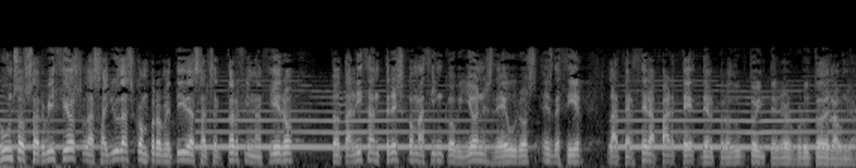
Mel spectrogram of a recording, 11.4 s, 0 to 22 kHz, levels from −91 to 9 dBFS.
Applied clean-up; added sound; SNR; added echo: none; Wind instrument, woodwind instrument; 6 dB; none.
